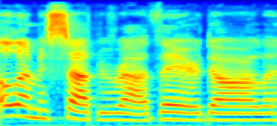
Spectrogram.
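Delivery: put-on Southern belle accent. Recalling a character she voiced, the speaker performs her line in a Southern belle voice. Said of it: "gave her like a Southern Belle or something voice".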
